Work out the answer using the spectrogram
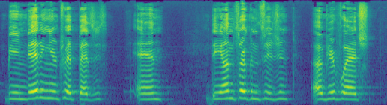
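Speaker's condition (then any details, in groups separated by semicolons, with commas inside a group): Cerebral palsy; from birth, due to birth complications, 37 years since onset, carried by parents and friends since birth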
